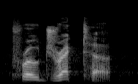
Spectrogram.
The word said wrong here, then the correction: Projectra: Tra. It's Projectra.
